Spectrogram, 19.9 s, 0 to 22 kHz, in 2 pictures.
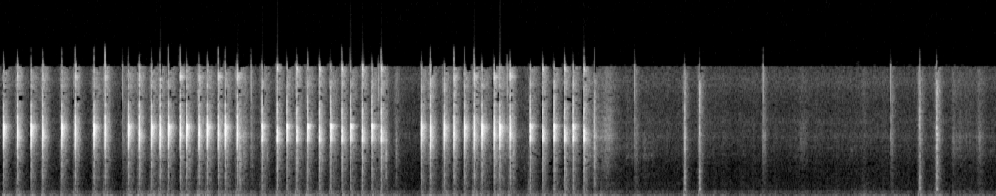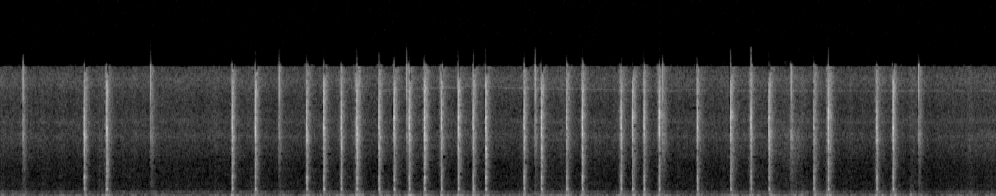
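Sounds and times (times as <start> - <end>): mouse buttons clicking: 0.0 - 6.1, 6.8 - 7.8, 9.2 - 9.5, 10.2 - 11.2, 12.2 - 19.2.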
